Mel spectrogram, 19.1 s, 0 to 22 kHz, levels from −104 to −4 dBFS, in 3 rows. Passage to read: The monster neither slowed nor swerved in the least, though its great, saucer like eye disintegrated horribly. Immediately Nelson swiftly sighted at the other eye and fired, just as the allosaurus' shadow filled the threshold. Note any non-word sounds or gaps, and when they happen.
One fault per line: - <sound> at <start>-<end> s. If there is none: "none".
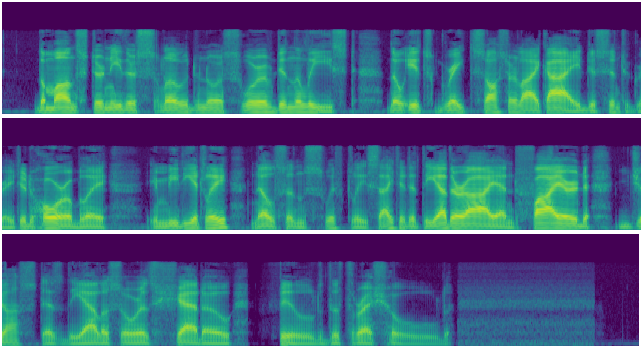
none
